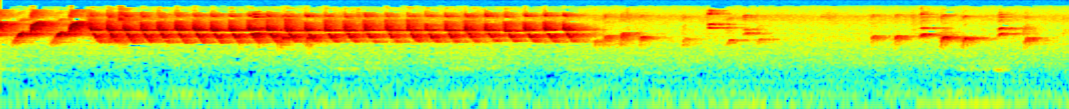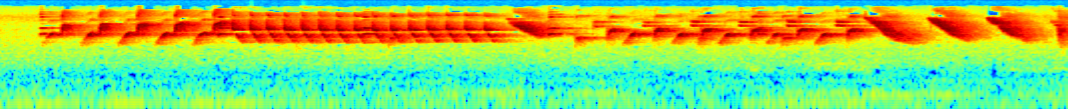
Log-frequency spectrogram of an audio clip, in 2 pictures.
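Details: Balkan European goldfinch serving as a tutor bird sings long buzzy trills and tinkling twitters, falls quiet for a few seconds, then resumes with trills and descending slurred notes.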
